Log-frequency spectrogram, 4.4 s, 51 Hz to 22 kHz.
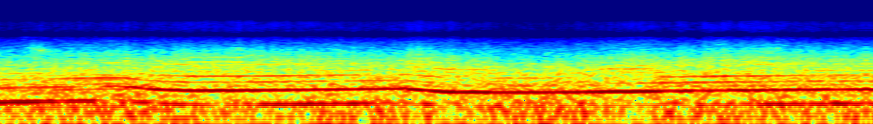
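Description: Ferrari 458 Italia's naturally aspirated V8 running loud under power, heard from inside the cabin. Its pitch dips slightly about a second in and again about two seconds in, then holds steady.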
